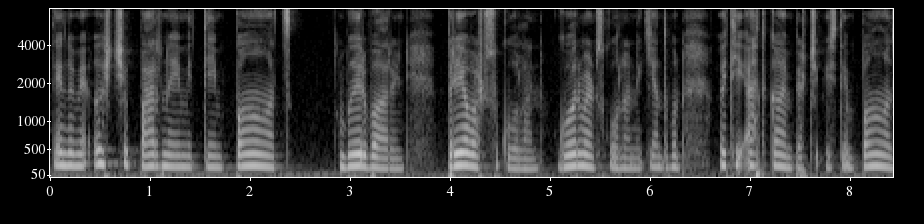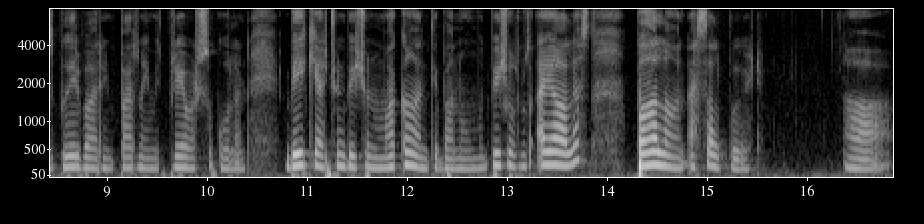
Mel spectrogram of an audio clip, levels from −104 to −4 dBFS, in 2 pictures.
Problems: low volume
